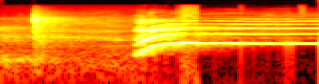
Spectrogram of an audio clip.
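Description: A woman's excited scream: starting about a second in, it rises in pitch and then holds one steady, loud note.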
